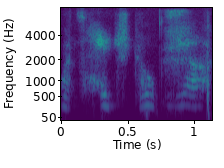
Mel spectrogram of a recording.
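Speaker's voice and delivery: whispering. Narrator voicing Ito as he gets closer to the player, whispering. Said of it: "He gets closer and whispers".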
